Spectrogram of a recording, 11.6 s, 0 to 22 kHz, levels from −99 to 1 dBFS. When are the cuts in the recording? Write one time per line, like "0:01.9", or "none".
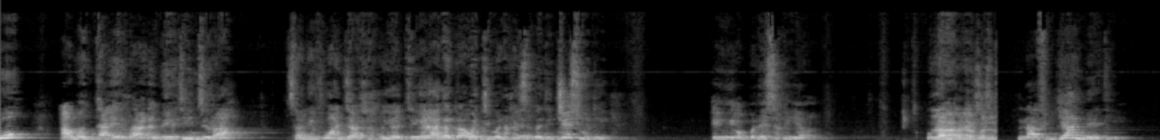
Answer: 0:10.1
